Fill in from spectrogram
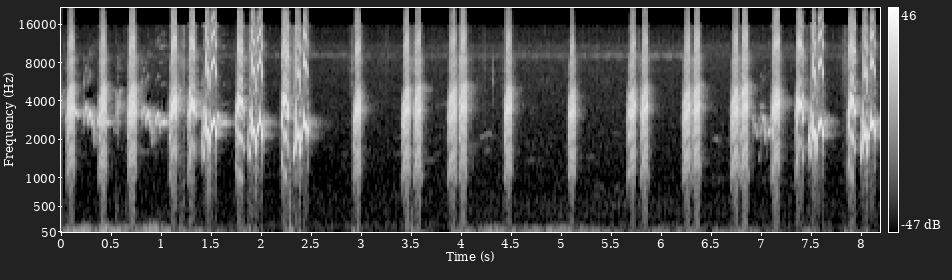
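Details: Indonesian kutilang, the Sooty-headed bulbul, singing vigorously: a dense run of warbled notes and sharp chirps, a brief gap, then spaced single chirps building back into rapid chattering bursts and warbles.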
